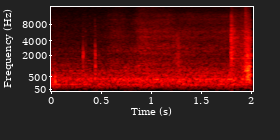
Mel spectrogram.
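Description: Quiet room tone with two faint ticks about a third of a second in and a short, sharper click near the end, from small handling sounds at the workbench.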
